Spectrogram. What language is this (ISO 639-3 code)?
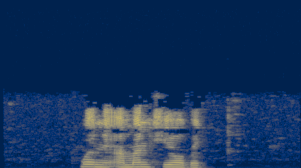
yaq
